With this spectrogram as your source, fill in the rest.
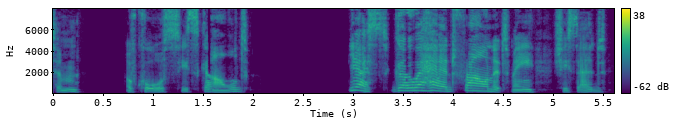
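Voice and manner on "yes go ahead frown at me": higher-pitched, goading retort; narrated exasperated jab; annoyed challenge. A narrator's reading. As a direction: dare him, fed up. Acted quarrel, she challenges his scowl.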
